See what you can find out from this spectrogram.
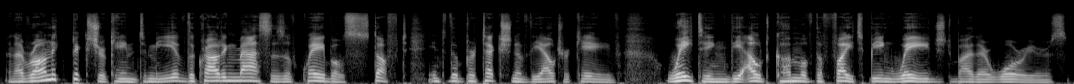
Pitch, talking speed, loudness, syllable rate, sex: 135 Hz, 175 wpm, -19 LUFS, 4.7 syllables/s, male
